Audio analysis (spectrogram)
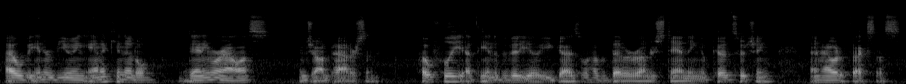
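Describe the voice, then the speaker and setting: A man's voice: on the low side, little pitch movement, fast talker, creaky. A young man in his twenties hosting a casual student interview, asking questions with many fillers and restarts.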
